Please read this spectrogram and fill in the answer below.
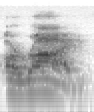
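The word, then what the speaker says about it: Arive: about a tool called arrive arrive is spelled a r i v now this tool arve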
